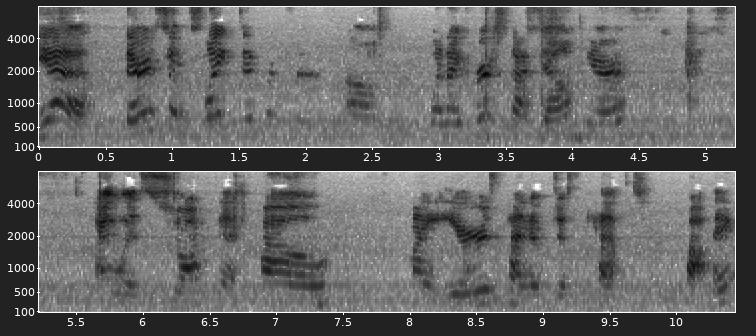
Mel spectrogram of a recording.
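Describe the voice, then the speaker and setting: A woman with a high pitch speaks in a raised, projected voice at a fairly slow pace, with long, frequent pauses, very wide pitch swings and noticeable background noise. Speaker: aquanaut marine science researcher. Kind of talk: interview. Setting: video call from underwater habitat.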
